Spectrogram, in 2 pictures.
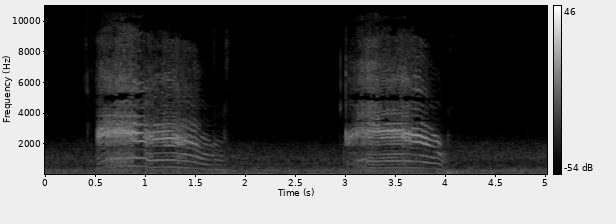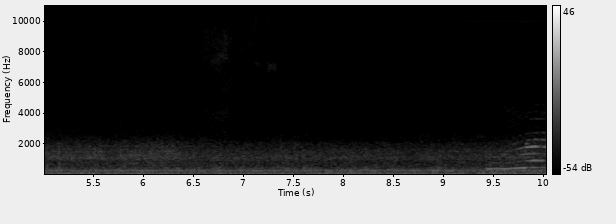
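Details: Persian cat shown in a live broadcast, giving two clear, drawn-out meows about two seconds apart, each falling and then rising in pitch, followed by quiet room tone and a faint short call at the end.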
